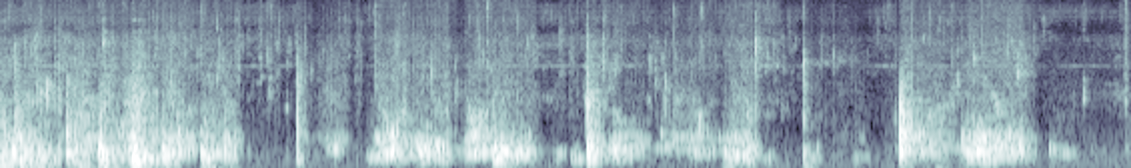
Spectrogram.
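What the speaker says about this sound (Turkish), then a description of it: "Alttan alttan kaynamaya başladı" Spicy pepper sauce for a hot breakfast spread starting to simmer in a pot: faint, irregular bubbling pops and soft liquid plops, quiet and close.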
